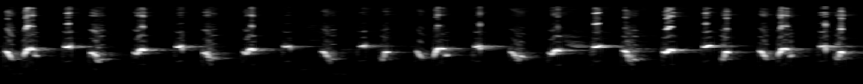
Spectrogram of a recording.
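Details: Yellow-vented bulbul repeating short liquid, slurred two-part notes at a brisk, fairly even pace, about one every third of a second, steady throughout.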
